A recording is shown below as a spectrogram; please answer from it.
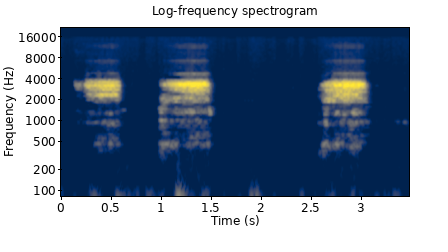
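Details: As a male owl brings a rabbit to the nest after 1 AM on April 6, 2012, three grating, hiss-like screeches ring out, each lasting about half a second, with soft thuds between them.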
